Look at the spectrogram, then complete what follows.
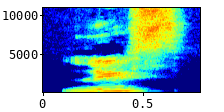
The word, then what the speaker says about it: loose: a very common one loose and lose loose and lose so different pronunciation as well one is longer than the other loose lose okay so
